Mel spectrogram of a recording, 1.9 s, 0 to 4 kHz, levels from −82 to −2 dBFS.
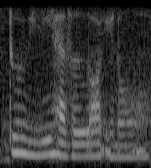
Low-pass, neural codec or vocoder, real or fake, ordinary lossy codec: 3.6 kHz; none; real; AAC, 24 kbps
